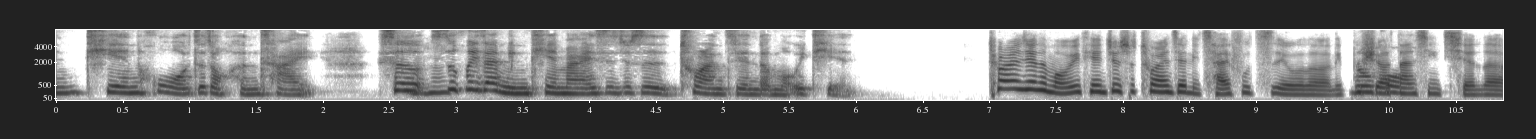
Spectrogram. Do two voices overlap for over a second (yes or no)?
no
